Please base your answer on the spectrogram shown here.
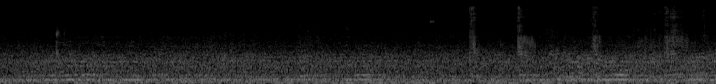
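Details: Continuous low buzzing of bees at a loading dock, with short hovering swells, several sharp clicks and knocks around four to six seconds, and constant background rumble.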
